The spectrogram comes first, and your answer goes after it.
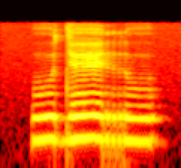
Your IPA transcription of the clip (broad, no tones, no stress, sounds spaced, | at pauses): ʊ d ɛ r ʊ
